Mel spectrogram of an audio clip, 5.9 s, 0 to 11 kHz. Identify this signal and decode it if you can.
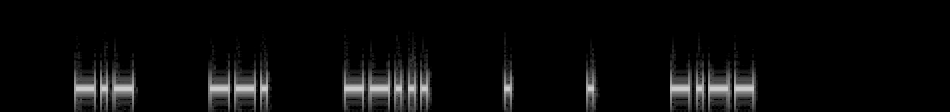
Morse code, heard as a keyed tone, about 32 wpm, spaced as for 14 wpm, 700 Hz. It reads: KG7EEY
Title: USA Call Signs - 6 Characters - 4x Character Spacing - 30wpm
